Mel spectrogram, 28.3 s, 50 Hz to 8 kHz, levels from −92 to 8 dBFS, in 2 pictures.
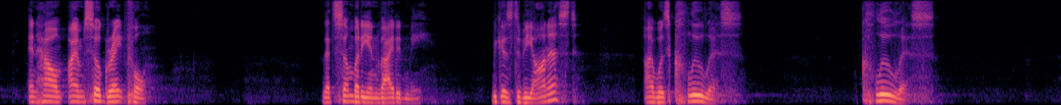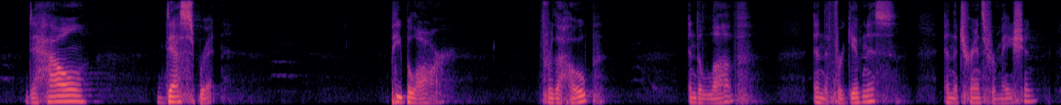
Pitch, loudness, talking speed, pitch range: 150 Hz, -25 LUFS, 75 wpm, 130-165 Hz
